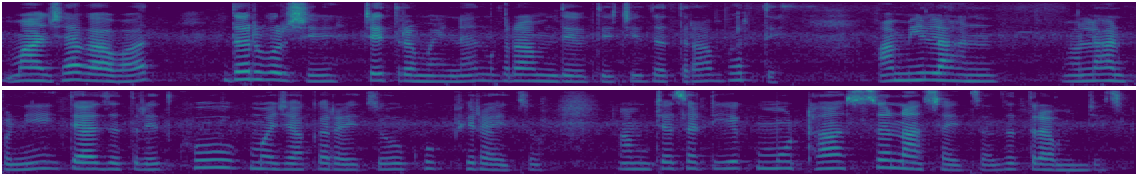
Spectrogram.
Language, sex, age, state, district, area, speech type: Marathi, female, 30-45, Maharashtra, Osmanabad, rural, spontaneous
